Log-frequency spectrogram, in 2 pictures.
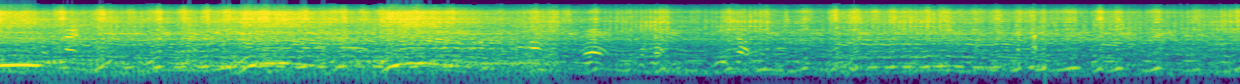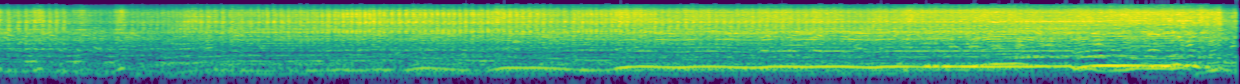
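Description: Several small motorbike engines idle and rev loudly outdoors.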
